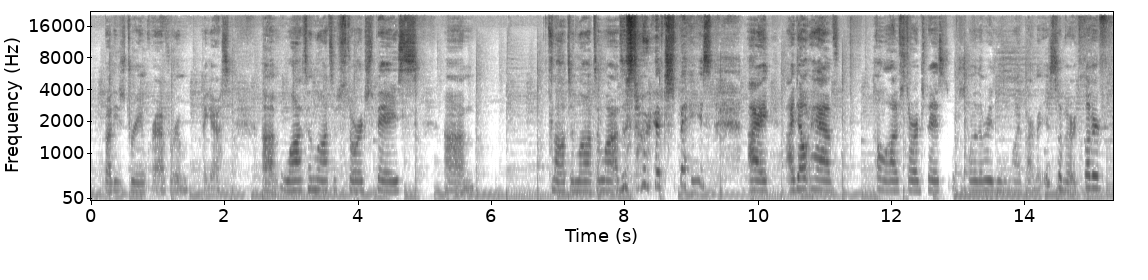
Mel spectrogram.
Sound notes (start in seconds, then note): 8.8 laughs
